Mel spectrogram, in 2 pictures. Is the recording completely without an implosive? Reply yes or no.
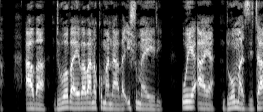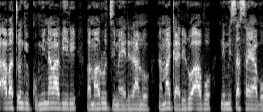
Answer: yes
